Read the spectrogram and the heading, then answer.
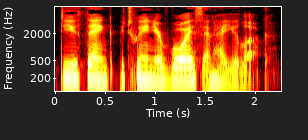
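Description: A woman's voice: on the low side, fairly quick, no room sound, clean studio sound. A woman hosting a podcast, asking quiz questions and chatting in a playful way. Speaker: podcast host. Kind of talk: casual chat, quiz hosting.

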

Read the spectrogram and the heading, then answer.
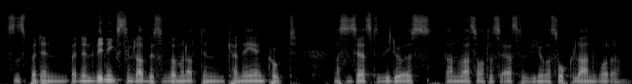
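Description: A man's voice: extremely low pitch, flat delivery, quick pace, a little mellow, no echo, studio quality. A man in his thirties hosting a casual chat, laid-back and rambling, often tagging his sentences with little filler questions. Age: 30s. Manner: laid-back, rambling, self-mocking, frequent filler tags. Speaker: podcast host.

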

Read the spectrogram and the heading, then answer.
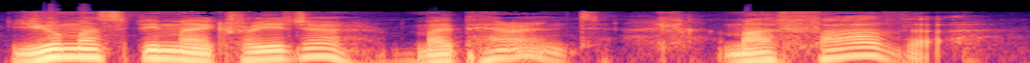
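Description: A man's voice: fairly high pitch, lively intonation, normal speed, warm tone, no echo, dull audio, voice pushed up. A man voicing a naive, polite pumpkin-headed man brought to life in a storybook, puzzled and earnest. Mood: surprised, earnest.

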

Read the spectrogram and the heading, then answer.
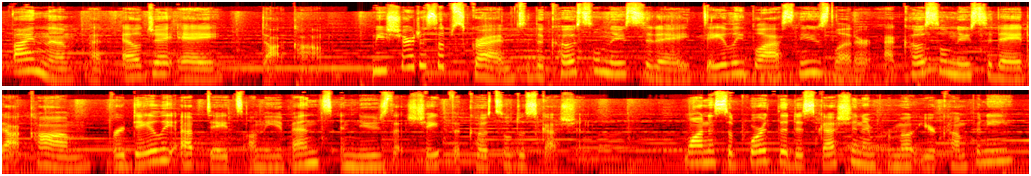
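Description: A woman reading a scripted sponsor message in an upbeat, promotional way. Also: mid-range voice. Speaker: network sponsor announcer. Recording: voice over loud music bed.

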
